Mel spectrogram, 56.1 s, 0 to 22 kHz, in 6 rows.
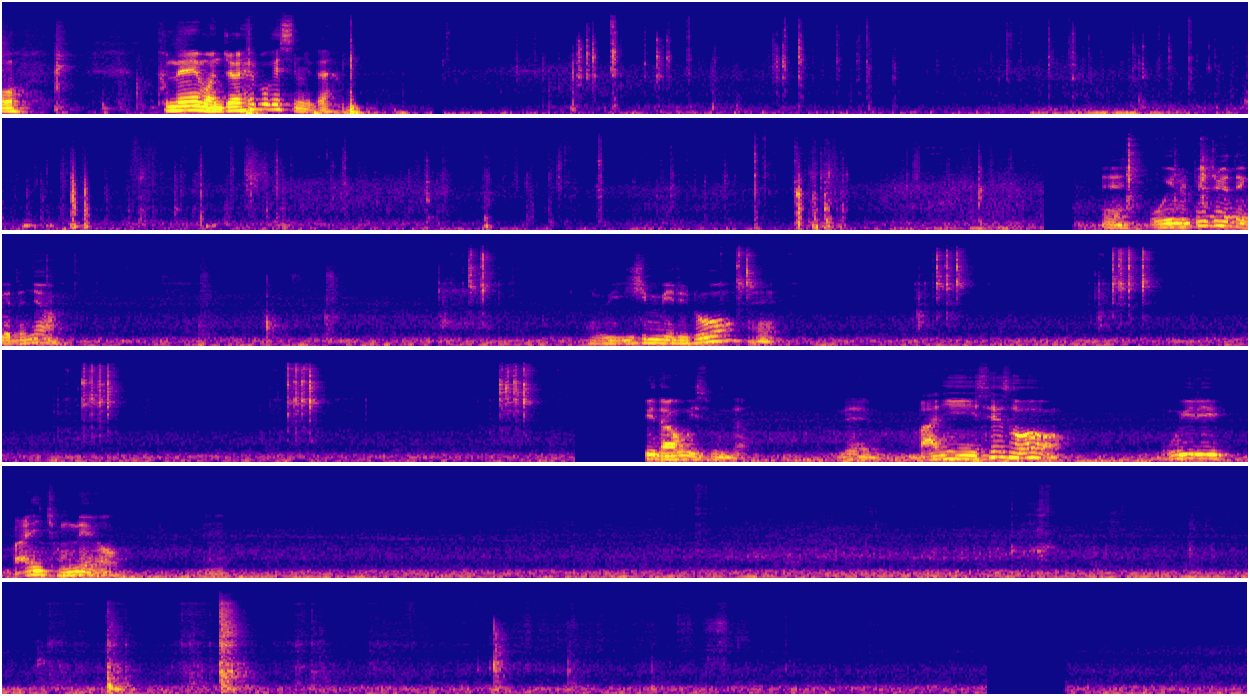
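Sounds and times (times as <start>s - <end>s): steady low hum: 2.7s - 32.4s.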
